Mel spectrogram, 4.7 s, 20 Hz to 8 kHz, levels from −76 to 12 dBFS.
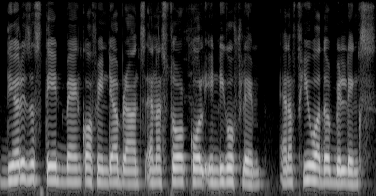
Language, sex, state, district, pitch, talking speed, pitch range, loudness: English, male, Assam, Kamrup Metropolitan, 160 Hz, 240 wpm, 155-170 Hz, -13 LUFS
